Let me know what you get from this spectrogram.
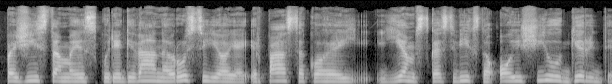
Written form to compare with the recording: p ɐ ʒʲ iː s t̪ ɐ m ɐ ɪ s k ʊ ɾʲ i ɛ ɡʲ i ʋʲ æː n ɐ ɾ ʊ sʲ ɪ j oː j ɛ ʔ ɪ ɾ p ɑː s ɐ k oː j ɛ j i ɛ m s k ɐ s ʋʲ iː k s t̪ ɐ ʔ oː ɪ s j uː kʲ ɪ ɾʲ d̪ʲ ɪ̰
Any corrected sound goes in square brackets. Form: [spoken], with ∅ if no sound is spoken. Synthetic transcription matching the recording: p ɐ ʒʲ iː s t̪ ɐ m ɐ ɪ s k ʊ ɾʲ i ɛ ɡʲ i ʋʲ æː n ɐ ɾ ʊ sʲ ɪ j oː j ɛ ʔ ɪ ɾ p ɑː s ɐ k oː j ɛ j i ɛ m s k ɐ s ʋʲ iː k s t̪ ɐ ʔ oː ɪ [ʃ] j uː [ɡʲ] ɪ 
